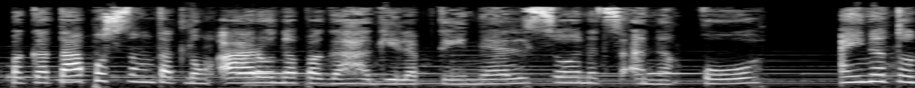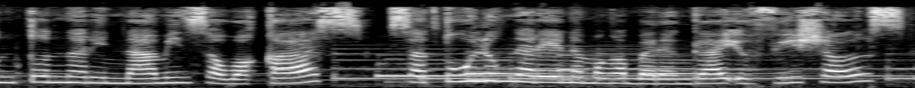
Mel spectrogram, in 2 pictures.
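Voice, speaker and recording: Anguished mother narrating over loud music, acted by a woman. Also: on the high side, natural voice. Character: anguished mother recounting her search for her child. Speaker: narrator of an audio drama. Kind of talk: scripted first-person dramatic narration. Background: dramatic music.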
